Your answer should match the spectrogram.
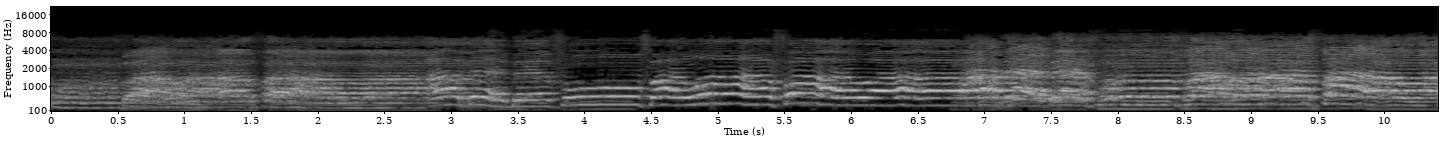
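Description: Male voices chanting a song together, unaccompanied, in long held notes that waver and slide in pitch.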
